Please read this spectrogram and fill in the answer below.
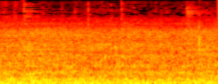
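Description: Steady, even rush of a large waterfall, the Lower Falls of the Yellowstone River, heavy in the low end.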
